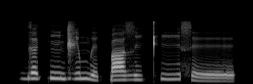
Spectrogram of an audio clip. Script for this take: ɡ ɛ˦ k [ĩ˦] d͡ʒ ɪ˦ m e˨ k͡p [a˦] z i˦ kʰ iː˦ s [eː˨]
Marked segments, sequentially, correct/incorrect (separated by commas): correct, correct, correct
